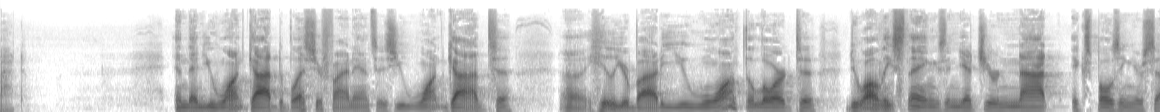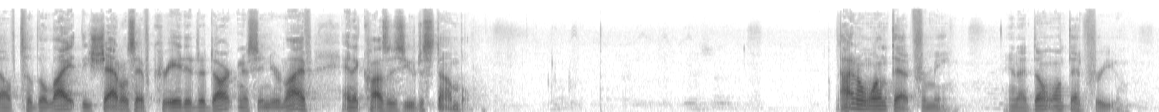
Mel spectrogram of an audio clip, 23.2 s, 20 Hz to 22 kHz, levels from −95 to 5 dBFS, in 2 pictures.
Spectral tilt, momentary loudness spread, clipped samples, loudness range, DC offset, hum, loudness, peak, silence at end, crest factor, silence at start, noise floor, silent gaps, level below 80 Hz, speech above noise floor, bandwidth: -4 dB/octave; 11 LU; under 0.1%; 6 LU; under 0.1%; none; -33 LUFS; -10 dBFS; 0.4 s; 24 dB; 0 s; -76 dBFS; none; -74 dBFS; 43 dB; 15.5 kHz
